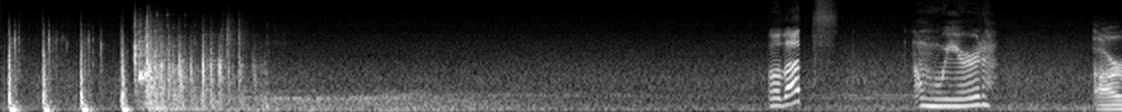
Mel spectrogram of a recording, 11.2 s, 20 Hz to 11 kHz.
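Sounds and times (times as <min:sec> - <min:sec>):
firm knocking on a door: 0:00.0 - 0:02.5
clattering: 0:00.0 - 0:02.9
speech: 0:07.7 - 0:08.4, 0:09.1 - 0:10.0, 0:10.9 - 0:11.2.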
